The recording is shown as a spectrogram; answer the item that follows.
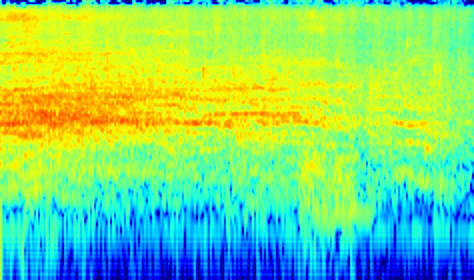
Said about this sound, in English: Come on, give it up for Moody.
